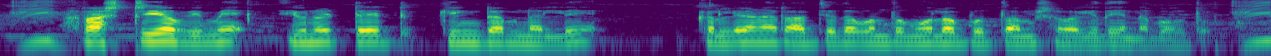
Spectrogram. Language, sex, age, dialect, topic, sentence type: Kannada, male, 36-40, Mysore Kannada, banking, statement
